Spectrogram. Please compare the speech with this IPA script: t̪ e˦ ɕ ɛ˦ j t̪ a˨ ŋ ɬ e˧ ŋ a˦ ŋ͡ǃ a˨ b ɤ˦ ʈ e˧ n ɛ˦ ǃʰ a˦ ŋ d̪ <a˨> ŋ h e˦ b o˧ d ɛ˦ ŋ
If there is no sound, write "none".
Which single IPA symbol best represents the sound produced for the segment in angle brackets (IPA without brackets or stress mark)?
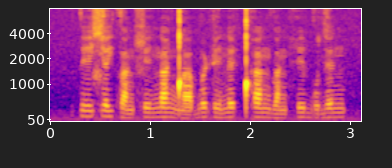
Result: a˧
